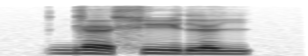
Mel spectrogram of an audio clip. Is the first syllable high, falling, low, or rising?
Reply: falling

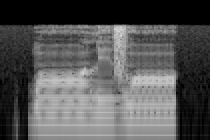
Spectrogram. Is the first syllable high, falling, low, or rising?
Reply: low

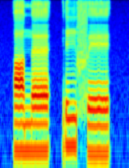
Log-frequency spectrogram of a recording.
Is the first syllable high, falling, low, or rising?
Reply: high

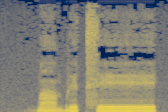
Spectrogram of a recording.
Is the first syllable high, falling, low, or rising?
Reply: low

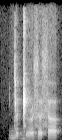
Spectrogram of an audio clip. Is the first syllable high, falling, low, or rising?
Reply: falling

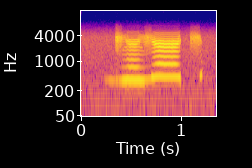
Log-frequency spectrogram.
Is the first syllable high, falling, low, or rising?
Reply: low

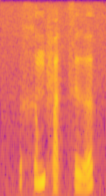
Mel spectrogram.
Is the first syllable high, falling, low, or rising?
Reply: rising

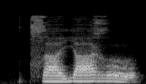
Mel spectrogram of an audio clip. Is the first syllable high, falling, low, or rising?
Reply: high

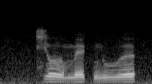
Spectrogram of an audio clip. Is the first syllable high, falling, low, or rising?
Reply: falling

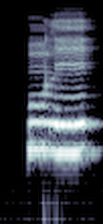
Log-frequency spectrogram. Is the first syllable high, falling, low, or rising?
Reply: high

